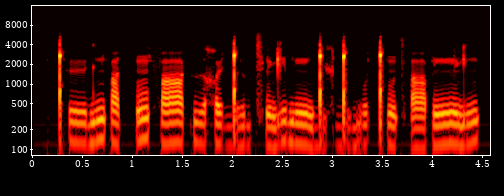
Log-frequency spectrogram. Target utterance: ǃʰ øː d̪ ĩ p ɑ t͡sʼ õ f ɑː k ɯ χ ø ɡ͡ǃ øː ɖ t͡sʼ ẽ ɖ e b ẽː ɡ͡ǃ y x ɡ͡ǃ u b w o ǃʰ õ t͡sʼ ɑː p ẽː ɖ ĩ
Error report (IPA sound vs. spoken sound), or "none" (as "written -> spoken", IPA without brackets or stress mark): none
